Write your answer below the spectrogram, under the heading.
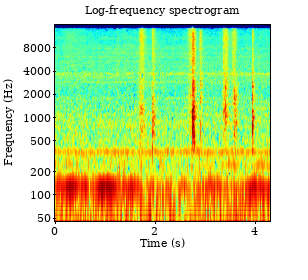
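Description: Black protective gloves, sticky with expanding foam, being pulled off the hands: a handful of short sharp snaps and crackles, the loudest a little under three seconds in, over a low steady hum.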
